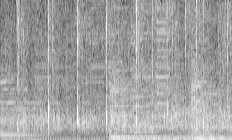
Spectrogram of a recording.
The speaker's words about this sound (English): Let's give him the glory that is due his name. Let's give him a round of applause today that gives him the glory.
